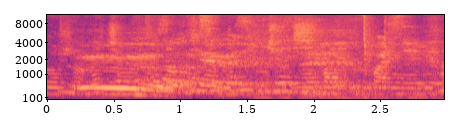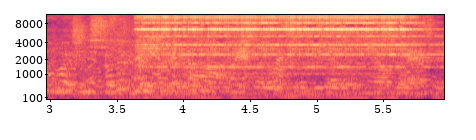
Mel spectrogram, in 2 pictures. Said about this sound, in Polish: Cisza! Słyszeliście dzwonek? Dzień dobry, zaczynamy lekcję.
